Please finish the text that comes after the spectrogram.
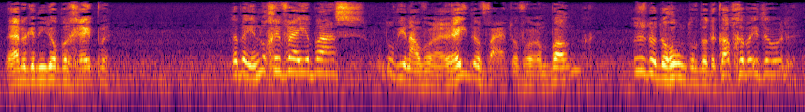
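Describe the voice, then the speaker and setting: A man's voice: a little high, sing-song, brisk, a little hiss or hum. A man playing a sober, sceptical ship's engineer in a seafaring drama, with a wry, down-to-earth manner. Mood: wry doubt. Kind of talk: dramatised seafaring story, scripted acting.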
